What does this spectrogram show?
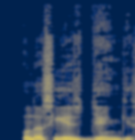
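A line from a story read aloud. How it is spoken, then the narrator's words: Calm reply. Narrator (Russian): спокойно ответила Джули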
